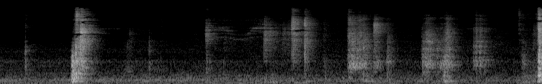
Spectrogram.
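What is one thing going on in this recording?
Plastic tiles clack and rattle against one another on a table.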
